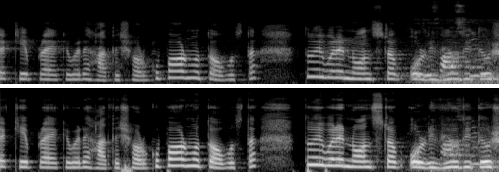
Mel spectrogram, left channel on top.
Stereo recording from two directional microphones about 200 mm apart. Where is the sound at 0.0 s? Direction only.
40° right (ahead or behind).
